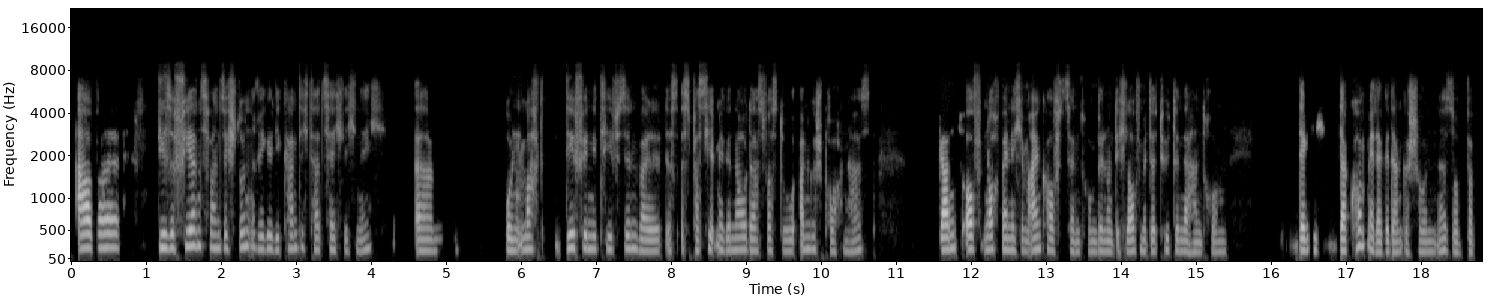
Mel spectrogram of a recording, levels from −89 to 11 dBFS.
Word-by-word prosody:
Aber 220 +1 +8 0.5
diese 220 -1 +4
24- 235 -4 +1
Stunden-Regel, 225 -3 -2
die 190 -1 -5
kannte 220 +2 -5
ich 220 - -8
tatsächlich 185 -3 -6
nicht, 185 +6 -9 0.4
ähm, 175 0 0 0.9
und 180 -2 0
macht 200 0 0
definitiv 210 -4 0
Sinn, 210 0 -2
weil, 170 -1 0
es - - -7
es - - -5
passiert 180 +3 -2
mir 190 - -3
genau 190 +1 -1
das, 180 -1 -4
was 180 -1 -5
du 170 0 -6
angesprochen 170 -4 -4
hast. 190 - -10 0.9
Ganz 195 +3 +8
oft 205 +1 +6
noch, 195 +1 +3
wenn 190 0 +2
ich 185 -1 -2
im 175 - -4
Einkaufszentrum 170 -4 -2
bin 170 0 -3
und 160 - -5
ich - - -4
laufe 170 +1 +1
mit 170 - -5
der 170 0 0
Tüte 180 -2 -4
in 170 - -6
der 165 -2 -1
Hand 155 0 -7
rum, 160 0 -8 0.8
denke 185 -8 +4
ich 185 - -1 0.2
da 180 - +8
kommt 250 +7 +1
mir 190 - +1
der 160 0 +1
Gedanke 160 0 -2
schon, 160 0 -2
ne: 180 +2 -3
„So, 160 -3 -5
b 165 - -2
185 Hz, 170 wpm, -26 LUFS, 170-210 Hz, 0.9 s, Aber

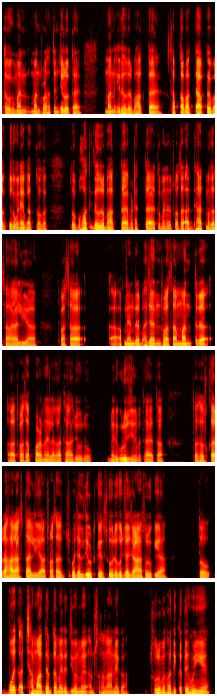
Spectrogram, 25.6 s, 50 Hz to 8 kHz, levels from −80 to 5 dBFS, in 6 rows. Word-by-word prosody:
क्योंकि 145 +1 -1
मन 150 0 -2
मन 140 - -1
थोड़ा-सा 155 0 0
चंचल 125 +1 +1
होता 115 0 +1
है। 110 0 -2 0.5
मन 135 +3 0
इधर-उधर 135 +3 +1
भागता 110 -2 -1
है, 110 +1 +1 0.2
सबका 160 +4 +4
भागता 125 -2 +2
है, - - +10
आपका 125 +2 +2
भी 125 - 0
भागता 115 0 +1
होगा, 115 - 0
मेरा 120 0 +3
भी 115 - -3
भागता 110 0 -4
होगा 110 0 -5 0.5
तो 120 - -1
बहुत 130 +3 +1
इधर-उधर 130 0 +3
भागता 110 -1 0
है, 115 - +4
भटकता 115 -1 -4
है। 120 - +2
तो 170 - -7
मैंने 165 0 -4
थोड़ा-सा 145 0 -2
अध्यात्म 120 +1 -1
का 120 - +2
सहारा 115 -2 -1
लिया, 110 0 -2
थोड़ा-सा 115 +2 -3 0.6
अ, - - -7
अपने 130 -1 -1
अंदर 125 0 +2
भजन, 115 +1 +1
थोड़ा-सा 120 -1 +2
मंत्र, 125 +1 +2 0.4
अ, 120 -1 0
थोड़ा-सा 125 -1 -1
पढ़ने 115 0 0
लगा 110 0 -2
था, 110 0 -1
जो, 115 +1 -5
जो 115 +1 -10 0.4
मेरे 115 0 -2
गुरुजी 115 0 +2
ने 115 - -4
बताया 115 0 -3
था। 115 +1 -5
थोड़ा-सा 125 -2 -8
उसका 120 +1 +1
राह 115 0 +5
रास्ता 115 +3 +3
लिया, 115 -1 +1
थोड़ा-सा 115 +1 0 0.2
सुबह 130 - -1
जल्दी 115 +2 +2
उठ 125 -2 +4
के 120 -3 +2
सूर्य 120 0 +1
को 120 - +2
जल 115 0 +3
चढ़ाना 115 0 +5
शुरू 120 -1 -1
किया, 110 -1 -1 0.7
तो 125 -1 -2 0.2
वो 180 +4 +5
एक 185 - 0
अच्छा 150 - 0
माध्यम 125 +1 +4
था 135 - +4
मेरे 120 0 0
जीवन 120 0 0
में 120 0 0
अनुशासन 120 0 -7
लाने 110 0 -2
का। 110 0 -9 0.5
शुरू 140 +2 +2
में 160 -1 0
थोड़ी 150 0 0
दिक्कतें 130 +3 -1
हुई 145 +2 +2
है, 145 +8 +1
120 Hz, 210 wpm, -25 LUFS, 115-130 Hz, 0.7 s, है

